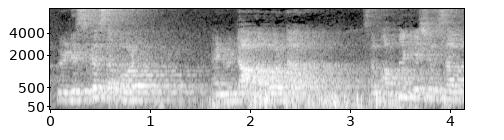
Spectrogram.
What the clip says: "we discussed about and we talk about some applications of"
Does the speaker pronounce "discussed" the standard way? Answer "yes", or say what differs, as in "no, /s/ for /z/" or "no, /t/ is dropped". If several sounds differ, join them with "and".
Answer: no, /t/ is dropped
